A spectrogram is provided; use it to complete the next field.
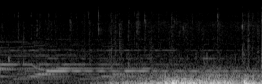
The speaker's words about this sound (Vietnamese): Buổi sáng hôm đó, trời mưa phùn rả rích, kéo dài đến chiều vẫn chưa có tạnh.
